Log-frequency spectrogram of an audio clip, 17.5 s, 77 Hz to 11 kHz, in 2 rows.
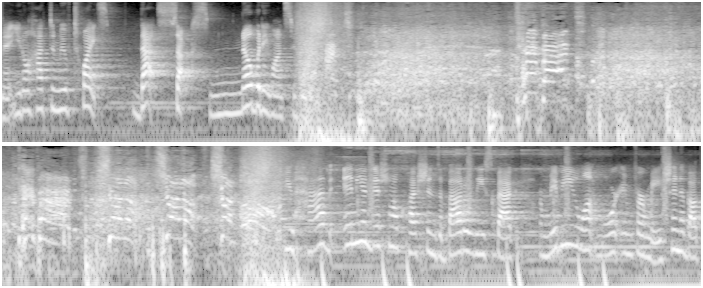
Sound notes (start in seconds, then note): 4.3 audience laughing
